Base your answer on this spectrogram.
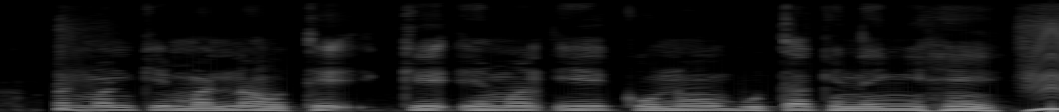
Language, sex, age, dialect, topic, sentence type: Chhattisgarhi, male, 60-100, Eastern, agriculture, statement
